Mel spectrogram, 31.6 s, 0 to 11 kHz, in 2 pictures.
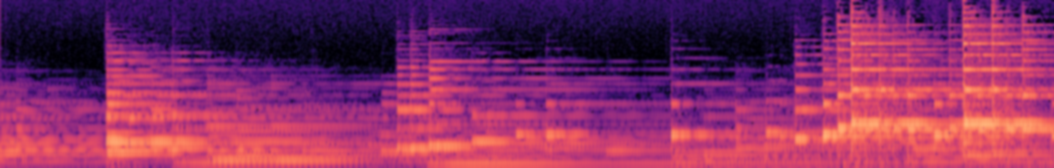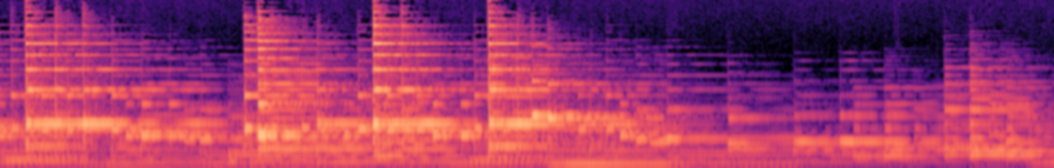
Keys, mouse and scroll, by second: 10.9 m, 11.0 o, 11.3 v, 11.4 e.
